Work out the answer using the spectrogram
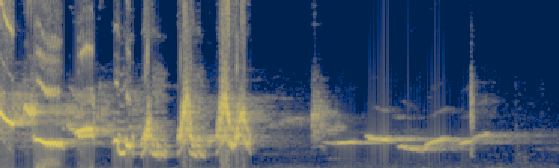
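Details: White-rumped shama singing as a lure for other shamas: a burst of loud, buzzy chattering notes followed by softer, drawn-out whistles that fade.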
